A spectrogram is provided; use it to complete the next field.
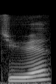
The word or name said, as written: jue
